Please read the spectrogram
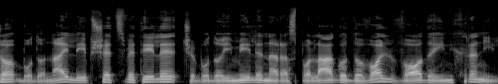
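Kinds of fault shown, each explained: No technical faults can be heard anywhere in the speech; the signal stays continuous and stable throughout.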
